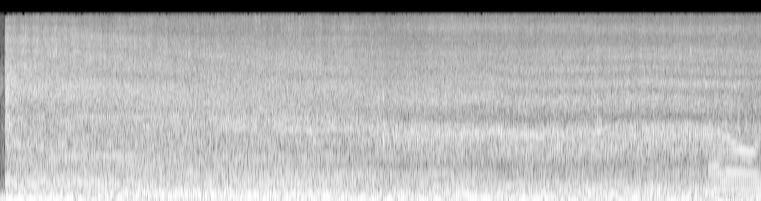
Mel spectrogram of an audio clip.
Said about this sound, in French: le tracteur va arriver. Par la droite.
